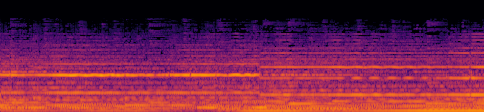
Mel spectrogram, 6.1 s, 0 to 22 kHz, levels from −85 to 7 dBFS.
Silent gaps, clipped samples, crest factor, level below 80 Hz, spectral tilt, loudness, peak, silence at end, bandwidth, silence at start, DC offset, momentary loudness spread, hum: none; under 0.1%; 12 dB; -26 dBFS; -6.5 dB/octave; -18 LUFS; -4 dBFS; 0 s; 10 kHz; 0 s; under 0.1%; 5 LU; none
